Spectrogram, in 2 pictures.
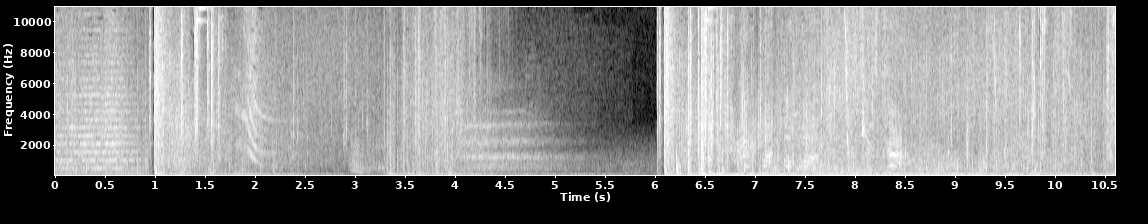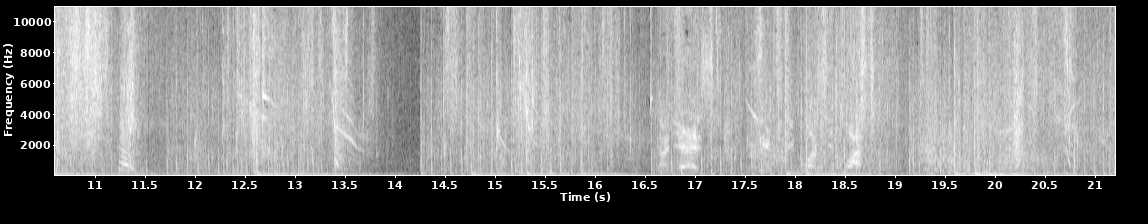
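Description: Rifle shots crack sharply now and then.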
